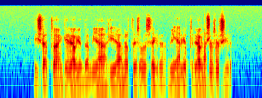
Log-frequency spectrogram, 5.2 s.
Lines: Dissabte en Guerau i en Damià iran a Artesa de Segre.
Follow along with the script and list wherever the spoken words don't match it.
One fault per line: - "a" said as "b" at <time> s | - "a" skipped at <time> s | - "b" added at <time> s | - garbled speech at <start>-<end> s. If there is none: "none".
- garbled speech at 3.3-4.6 s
